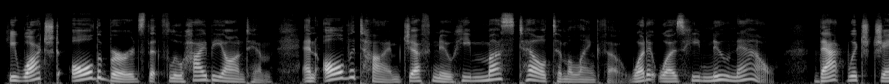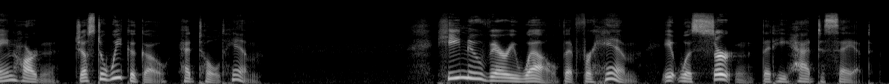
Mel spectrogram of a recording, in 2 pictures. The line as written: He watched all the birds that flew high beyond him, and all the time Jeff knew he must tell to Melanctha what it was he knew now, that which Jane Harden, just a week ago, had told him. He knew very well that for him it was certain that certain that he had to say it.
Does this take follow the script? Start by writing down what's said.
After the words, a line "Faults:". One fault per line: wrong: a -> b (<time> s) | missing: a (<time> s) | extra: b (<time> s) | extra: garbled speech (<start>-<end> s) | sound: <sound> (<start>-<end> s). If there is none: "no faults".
He watched all the birds that flew high beyond him, and all the time Jeff knew he must tell to Melanctha what it was he knew now, that which Jane Harden, just a week ago, had told him. He knew very well that for him it was certain that he had to say it.
Faults:
missing: certain that (16.6 s)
